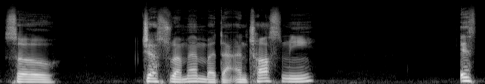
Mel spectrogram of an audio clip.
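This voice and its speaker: Slow-paced and mid-range in pitch, a grime MC hosting a podcast chats casually about performing. He uses lots of slang, stays animated, checks in with guests, and keeps saying "you get what I'm saying." The recording is studio quality with no room sound.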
